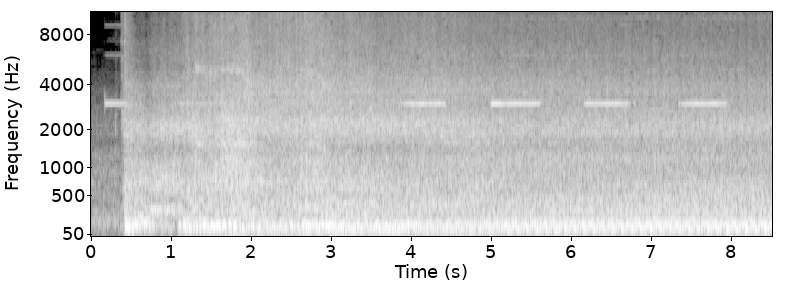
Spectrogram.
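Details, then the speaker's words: 1992 Kenworth T400 diesel truck, after sitting in a roughly 50°F shop, fires and settles to idle while the low-air buzzer pulses about once a second; the air tanks were empty from a leak at a loose tank plate. "so you hear the buzzer and see we got some Aaron in the front tank and a little bit area in the rear tank but it was empty"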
